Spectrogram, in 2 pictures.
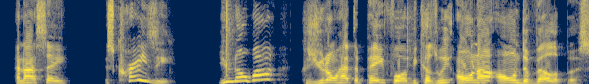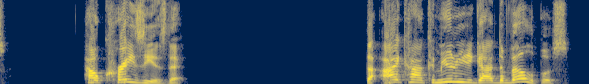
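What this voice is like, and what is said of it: Loud, passionate yelling. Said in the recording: “I'm sorry if I'm yelling. I'm just real passionate about this.”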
